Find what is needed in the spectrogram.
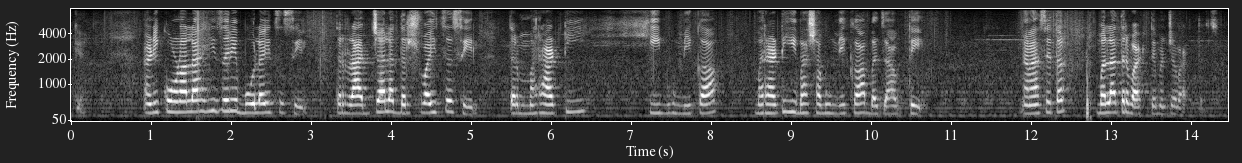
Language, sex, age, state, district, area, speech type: Marathi, female, 18-30, Maharashtra, Nanded, rural, spontaneous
